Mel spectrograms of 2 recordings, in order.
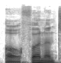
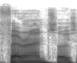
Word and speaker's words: Ferran: Forwards, Fernand Torres. – Ferran.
